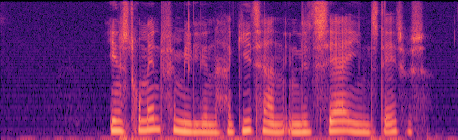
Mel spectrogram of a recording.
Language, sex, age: Danish, female, 31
